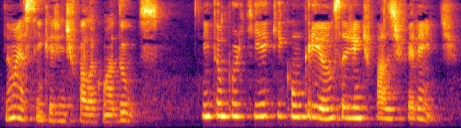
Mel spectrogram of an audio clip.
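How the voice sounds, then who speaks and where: A woman therapist with a Brazilian Portuguese accent, hosting a live stream. She explains calmly and keeps checking in with the viewers with questions. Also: a little high, moderate pace, roomy sound. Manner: explanatory, asks the audience questions, frequent "né?".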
